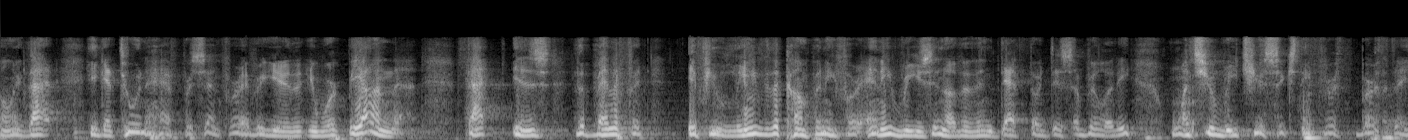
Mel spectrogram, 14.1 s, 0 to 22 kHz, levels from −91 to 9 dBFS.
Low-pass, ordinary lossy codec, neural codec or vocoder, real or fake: 7.2 kHz; AAC, 32 kbps; none; real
